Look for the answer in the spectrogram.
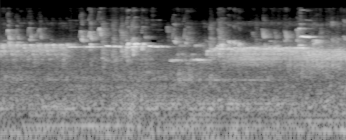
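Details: At home a canary sings sustained bright trills, first higher then shifting lower after a short pause, with quick stuttering upper notes scattered above the main warble.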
